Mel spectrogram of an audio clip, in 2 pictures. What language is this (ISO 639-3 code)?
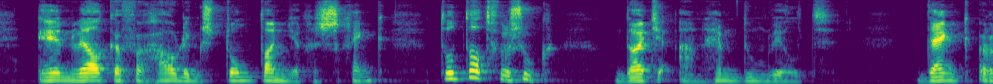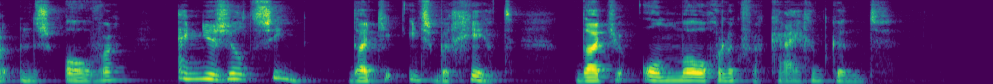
nld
